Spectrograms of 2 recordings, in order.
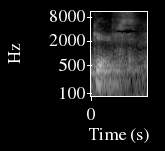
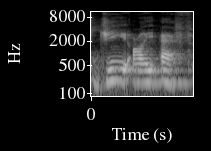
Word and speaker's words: GIF: Now, before we go any further, you may have heard this pronounced GIF. That is in fact the way the creator of that format prefers it to be pronounced. I do not prefer this because graphics begins with a hard G, and if it's going to be an acronym, then I feel like it should be said GIF.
